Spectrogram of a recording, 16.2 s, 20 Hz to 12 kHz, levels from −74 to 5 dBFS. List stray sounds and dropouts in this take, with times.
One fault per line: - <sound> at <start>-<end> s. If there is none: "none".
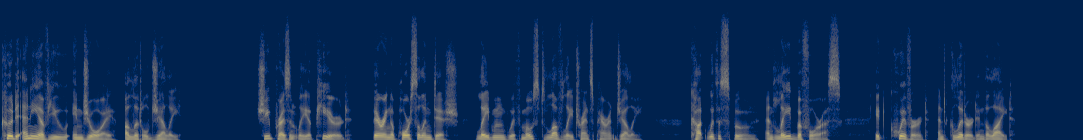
none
